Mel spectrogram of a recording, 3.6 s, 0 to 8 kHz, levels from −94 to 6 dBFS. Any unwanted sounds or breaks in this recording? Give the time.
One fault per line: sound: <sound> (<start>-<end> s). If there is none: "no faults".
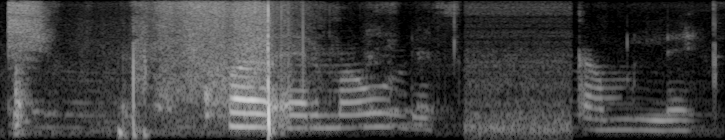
no faults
